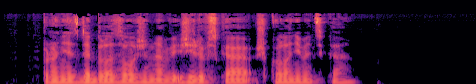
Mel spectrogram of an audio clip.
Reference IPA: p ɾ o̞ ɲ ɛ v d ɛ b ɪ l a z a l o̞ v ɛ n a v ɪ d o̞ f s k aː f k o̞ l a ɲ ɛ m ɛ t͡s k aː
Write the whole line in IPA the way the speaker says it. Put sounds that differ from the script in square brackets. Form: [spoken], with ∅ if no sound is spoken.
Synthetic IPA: p ɾ o̞ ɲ ɛ [z] d ɛ b ɪ l a z a l o̞ [ʒ] ɛ n a [ʒ] ɪ d o̞ f s k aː [ʃ] k o̞ l a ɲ ɛ m ɛ t͡s k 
